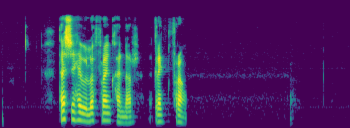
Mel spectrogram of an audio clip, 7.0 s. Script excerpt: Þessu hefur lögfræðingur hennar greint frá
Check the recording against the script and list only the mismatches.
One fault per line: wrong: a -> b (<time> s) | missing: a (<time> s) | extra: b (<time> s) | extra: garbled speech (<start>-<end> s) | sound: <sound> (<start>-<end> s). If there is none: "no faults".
no faults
